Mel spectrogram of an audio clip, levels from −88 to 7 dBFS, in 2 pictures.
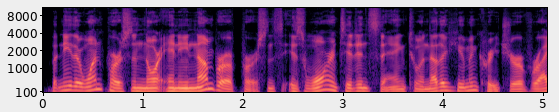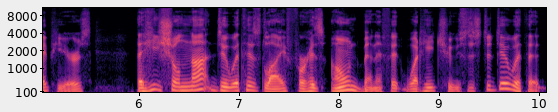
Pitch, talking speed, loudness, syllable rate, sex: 120 Hz, 230 wpm, -19 LUFS, 5.8 syllables/s, male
